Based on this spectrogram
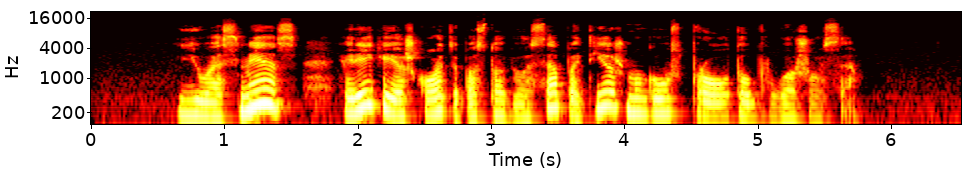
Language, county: Lithuanian, Alytus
